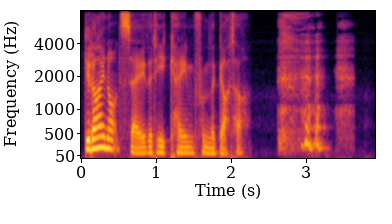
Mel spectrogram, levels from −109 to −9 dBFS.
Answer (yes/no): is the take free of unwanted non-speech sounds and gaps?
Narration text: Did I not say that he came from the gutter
no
